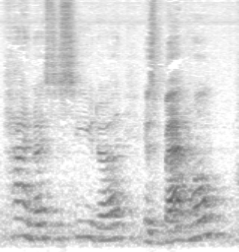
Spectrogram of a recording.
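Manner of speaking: a hint of a charming visitor; sweet Jesus voice. Jesus greeting the wife at the door, lightly sweet. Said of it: "He'll go".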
